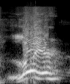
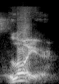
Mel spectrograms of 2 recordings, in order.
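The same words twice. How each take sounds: First: High insistent call of Lawyer; mock TV suspect calling out Lawyer; criminal demanding lawyer. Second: Lawyer dropped low and flat; a low final insistence on lawyer; criminal repeating lawyer. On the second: Retold or imitated. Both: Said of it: "first thing a criminal says is".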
